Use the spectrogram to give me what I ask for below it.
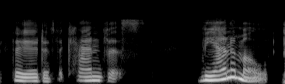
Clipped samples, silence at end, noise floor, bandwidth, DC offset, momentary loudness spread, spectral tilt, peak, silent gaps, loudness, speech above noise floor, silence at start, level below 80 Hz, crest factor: under 0.1%; 0.2 s; -71 dBFS; 8.6 kHz; under 0.1%; 18 LU; -7.5 dB/octave; -6 dBFS; none; -20 LUFS; 51 dB; 0.15 s; -66 dBFS; 16 dB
